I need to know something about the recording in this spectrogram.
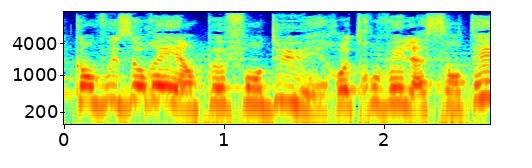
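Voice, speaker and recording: A woman's voice: high voice, brisk, lightly acted. A woman playing an earnest, clever young boy in a French children's cartoon. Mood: confident. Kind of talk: French animated cartoon dub. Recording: loud music behind the voice.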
